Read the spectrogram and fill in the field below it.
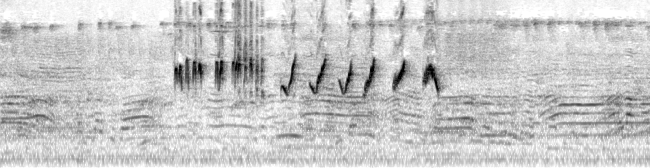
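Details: Green leafbird, a contest bird recorded at a bird-song practice event at Lapangan Semparuk, singing to provoke other birds to sing: a short burst of buzzy high notes, then six quick rising whistled slurs, over background birds and faint voices.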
